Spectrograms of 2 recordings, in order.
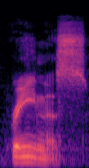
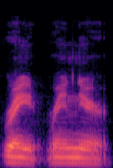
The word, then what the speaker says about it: Rhaenys: It's pretty much Otto versus Rhaenys. Rainier.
